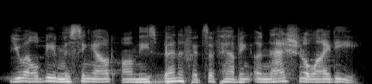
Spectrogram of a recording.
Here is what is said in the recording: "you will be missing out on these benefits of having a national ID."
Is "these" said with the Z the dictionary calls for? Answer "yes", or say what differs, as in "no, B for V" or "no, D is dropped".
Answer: yes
